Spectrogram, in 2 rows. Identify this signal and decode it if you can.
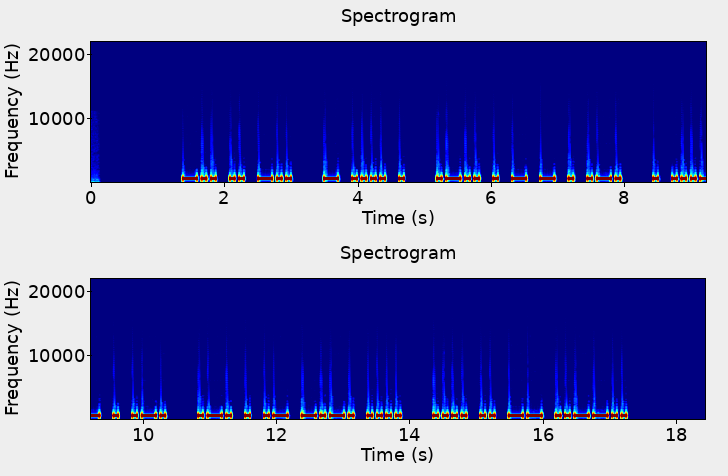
Morse code, heard as a keyed tone, about 17 wpm, 700 Hz. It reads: DID THE LETTER EVER REACH HIM?
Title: Sentences from Top 1000 Words - Review Part 2 - 17wpm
